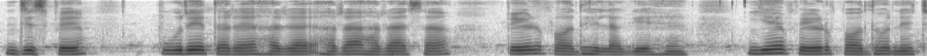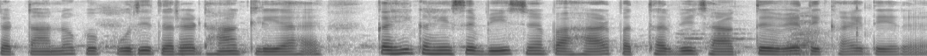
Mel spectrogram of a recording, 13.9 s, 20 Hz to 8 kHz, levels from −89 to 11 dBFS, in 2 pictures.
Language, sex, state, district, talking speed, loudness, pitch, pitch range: Hindi, female, Maharashtra, Pune, 155 wpm, -20 LUFS, 155 Hz, 145-165 Hz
